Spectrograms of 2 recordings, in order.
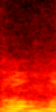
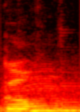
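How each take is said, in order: First: The word starts with a throaty gh sound. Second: The word starts with a plain hard g. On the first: The speaker calls it right. "गम आहे" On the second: The speaker calls it wrong. "गम असा नसतो उच्चार"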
